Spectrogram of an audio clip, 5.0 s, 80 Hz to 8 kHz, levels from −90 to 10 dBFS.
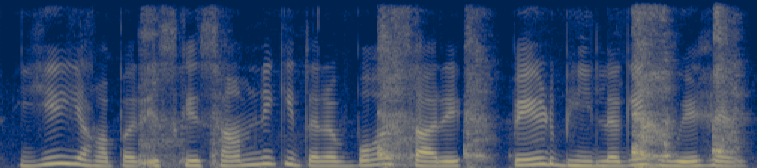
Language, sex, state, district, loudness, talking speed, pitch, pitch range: Hindi, female, Uttar Pradesh, Hamirpur, -25 LUFS, 165 wpm, 220 Hz, 210-250 Hz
